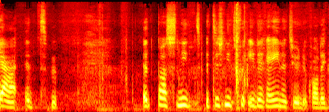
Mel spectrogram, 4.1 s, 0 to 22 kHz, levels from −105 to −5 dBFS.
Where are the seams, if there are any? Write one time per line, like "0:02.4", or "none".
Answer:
none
